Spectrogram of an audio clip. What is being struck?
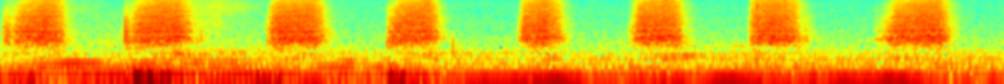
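Bristle brush on primed canvas.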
